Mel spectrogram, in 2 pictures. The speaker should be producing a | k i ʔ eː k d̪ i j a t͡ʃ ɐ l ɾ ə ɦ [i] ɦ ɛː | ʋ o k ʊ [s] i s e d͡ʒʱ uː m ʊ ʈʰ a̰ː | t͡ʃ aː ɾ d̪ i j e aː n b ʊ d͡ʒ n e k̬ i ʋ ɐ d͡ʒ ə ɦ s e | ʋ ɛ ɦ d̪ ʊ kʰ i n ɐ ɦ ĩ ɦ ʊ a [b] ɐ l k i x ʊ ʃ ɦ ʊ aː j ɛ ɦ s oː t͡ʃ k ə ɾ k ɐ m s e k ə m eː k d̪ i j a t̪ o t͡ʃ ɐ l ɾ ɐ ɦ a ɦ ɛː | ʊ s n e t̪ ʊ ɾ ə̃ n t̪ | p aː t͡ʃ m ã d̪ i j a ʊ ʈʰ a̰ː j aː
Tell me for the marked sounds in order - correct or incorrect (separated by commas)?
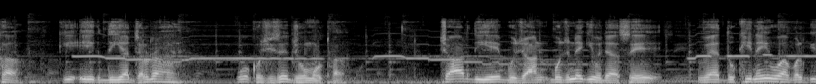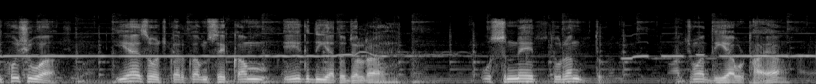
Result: incorrect, incorrect, correct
